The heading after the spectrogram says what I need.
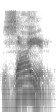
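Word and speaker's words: זין: So when you see this, you say Zion. Think Z. Think the letter Z.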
